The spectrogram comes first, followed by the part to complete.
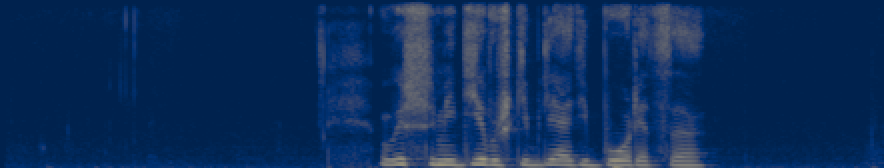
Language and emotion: Russian, angry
